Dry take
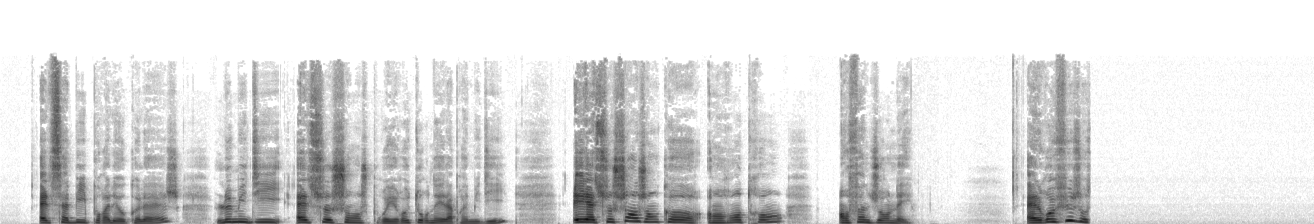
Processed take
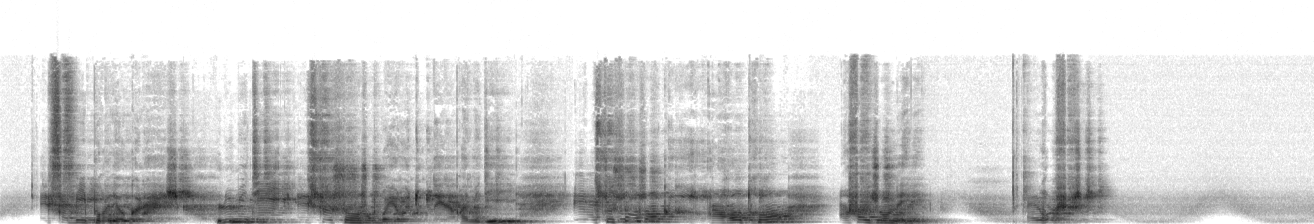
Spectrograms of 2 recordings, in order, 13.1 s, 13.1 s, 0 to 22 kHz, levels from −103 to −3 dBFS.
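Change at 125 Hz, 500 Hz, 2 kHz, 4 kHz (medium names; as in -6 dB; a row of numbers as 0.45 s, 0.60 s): -6.5 dB, -4.5 dB, +8.5 dB, +8.0 dB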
